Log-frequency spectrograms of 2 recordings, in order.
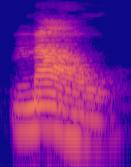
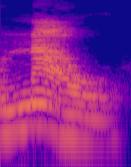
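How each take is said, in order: Both takes have the same delivery.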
